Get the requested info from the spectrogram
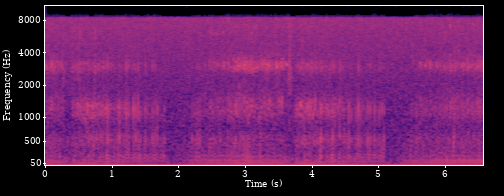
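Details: A relaxing domestic cat gives a deep, continuous purr, its vibrating rumble rising and falling with each breath about every one and a half seconds.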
